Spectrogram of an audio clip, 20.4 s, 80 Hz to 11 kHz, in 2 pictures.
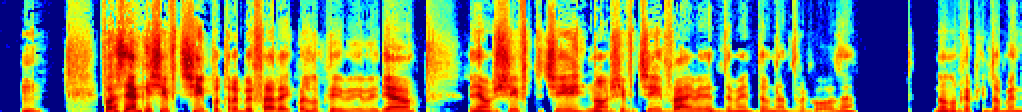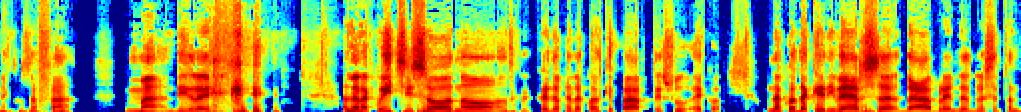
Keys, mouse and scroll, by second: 3.0 ctrl+z, 5.1 shift+c, 8.8 shift+c, 16.1 click.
